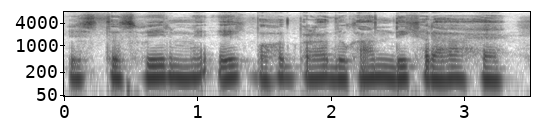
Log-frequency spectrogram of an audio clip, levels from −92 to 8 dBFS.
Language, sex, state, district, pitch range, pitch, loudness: Hindi, male, Jharkhand, Palamu, 140-145 Hz, 145 Hz, -19 LUFS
